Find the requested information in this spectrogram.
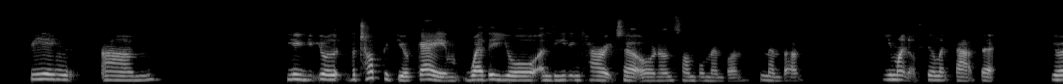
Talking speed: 160 wpm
